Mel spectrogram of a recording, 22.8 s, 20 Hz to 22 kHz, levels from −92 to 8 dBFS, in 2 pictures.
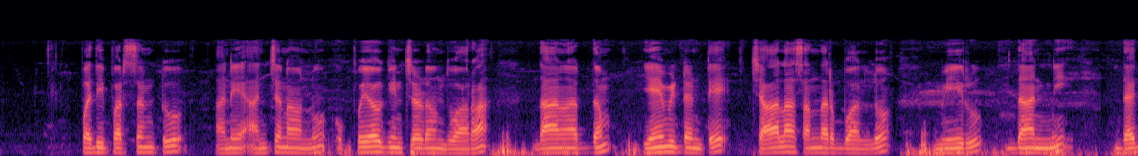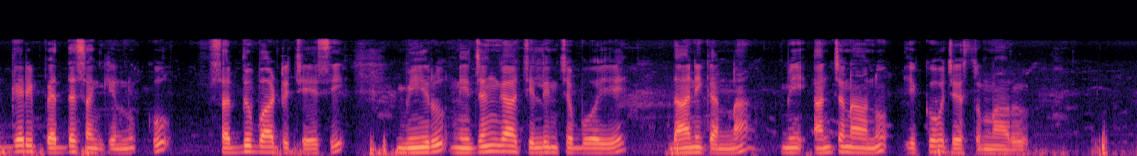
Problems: none marked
